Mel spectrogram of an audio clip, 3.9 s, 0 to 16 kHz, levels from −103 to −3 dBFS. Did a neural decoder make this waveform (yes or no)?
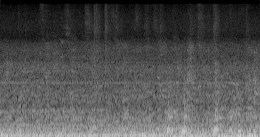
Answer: no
